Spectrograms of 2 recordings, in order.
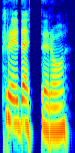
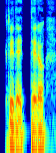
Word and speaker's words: credettero: Again, we have these two options, crederono or credettero. Okay, crederono, credettero. But in each case, watch the stress. Esatto. The third last syllable.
